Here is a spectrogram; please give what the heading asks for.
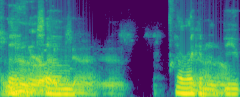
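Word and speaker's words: linarite: And linerite is one. Now, you say linerite, I think, Henk, but it's named after Linares in Spain. So there are things like that. Yeah, it's linerite.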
